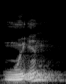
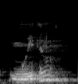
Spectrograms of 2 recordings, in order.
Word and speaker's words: Nguyen: Although in Vietnamese, it can occur in the beginning of a word, as in Nguyen, right? Nguyen. And this is one of the most difficult words for foreigners to say, the name Nguyen.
